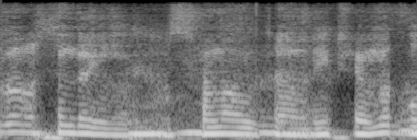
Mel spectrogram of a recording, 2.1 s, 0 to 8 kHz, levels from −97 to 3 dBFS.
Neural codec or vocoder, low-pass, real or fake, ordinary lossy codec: codec, 44.1 kHz, 2.6 kbps, DAC; 7.2 kHz; fake; none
